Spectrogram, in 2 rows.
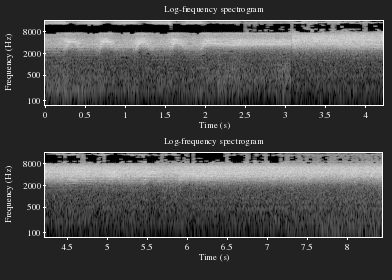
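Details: Heatwave chorus of Korean cicadas in a midsummer forest, 25 July 2024: a few pulsing buzzy swells open, then a loud unbroken high-pitched drone takes over.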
